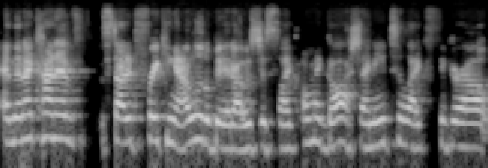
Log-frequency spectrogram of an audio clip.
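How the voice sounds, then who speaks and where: A woman talks at a fairly quick pace, her intonation fairly even, while noticeable background noise sits behind her. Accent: Australian. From Australia, Sydney. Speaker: wellness guest. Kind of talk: casual interview.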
